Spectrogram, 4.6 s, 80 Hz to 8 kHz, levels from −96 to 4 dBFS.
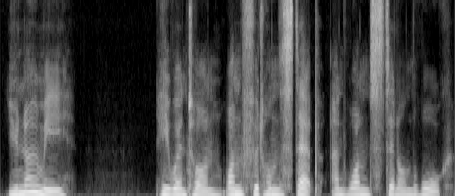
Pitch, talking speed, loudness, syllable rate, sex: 210 Hz, 225 wpm, -16 LUFS, 5.3 syllables/s, female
